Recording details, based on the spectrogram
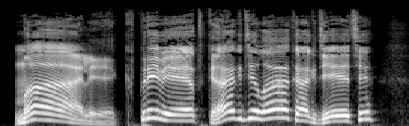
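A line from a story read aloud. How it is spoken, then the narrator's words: Loud, cheerful greeting. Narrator (Russian): Весело и громко произнес Локи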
